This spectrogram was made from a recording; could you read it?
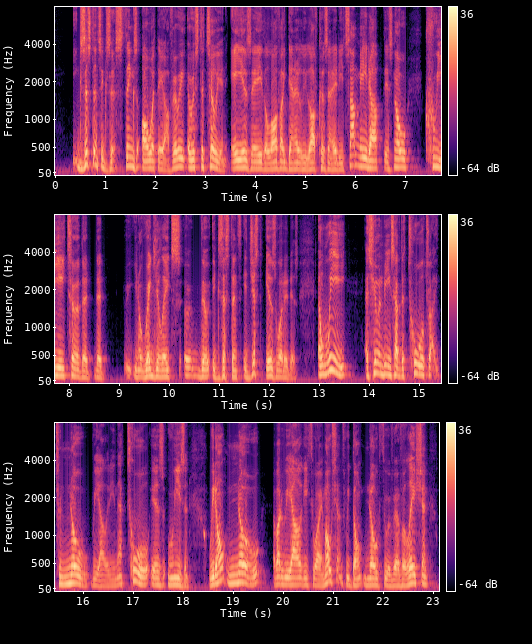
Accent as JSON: {"language": "English", "country": "Israel", "tie": "born or raised there", "said": "I grew up in Israel. So when I was 16, I was in Israel, living in Israel. And as most Israelis of my generation, I was a collectivist, a tribalist."}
